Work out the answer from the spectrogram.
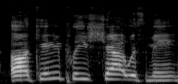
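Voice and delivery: ordinary talk, nothing marked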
